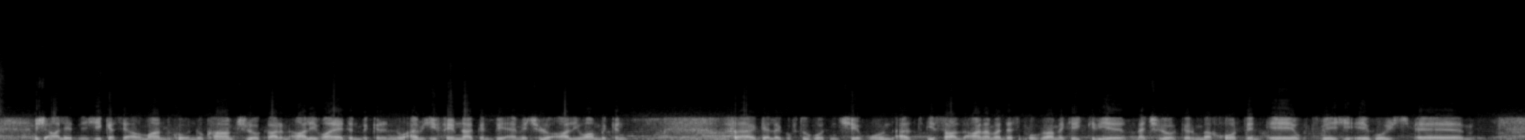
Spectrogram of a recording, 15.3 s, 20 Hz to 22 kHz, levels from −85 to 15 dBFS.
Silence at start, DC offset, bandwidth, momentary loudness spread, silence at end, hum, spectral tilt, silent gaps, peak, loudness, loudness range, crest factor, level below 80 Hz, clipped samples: 0 s; under 0.1%; 5 kHz; 7 LU; 0 s; none; -6.5 dB/octave; none; -2 dBFS; -25 LUFS; 2 LU; 24 dB; -68 dBFS; under 0.1%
